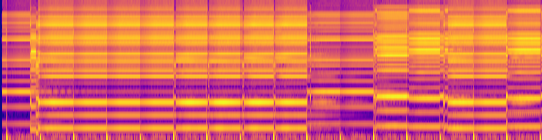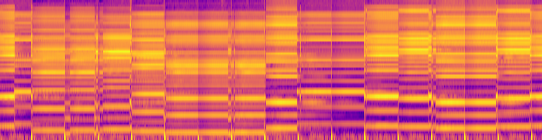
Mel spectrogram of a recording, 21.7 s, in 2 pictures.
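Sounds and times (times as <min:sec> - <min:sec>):
pipes playing: 0:00.0 - 0:21.6.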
